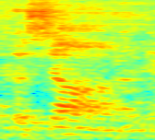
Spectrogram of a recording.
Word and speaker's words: Caution: I mean, it's spelled caution, but it's pronounced Kashawn.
